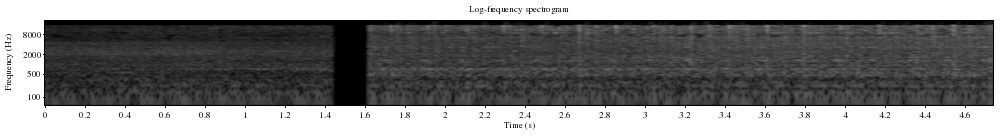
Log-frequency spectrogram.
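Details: 2021 GMC Tahoe V8 idling with a slightly uneven, lumpy beat of about three pulses a second, a misfire; cylinder 4 was found weak.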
